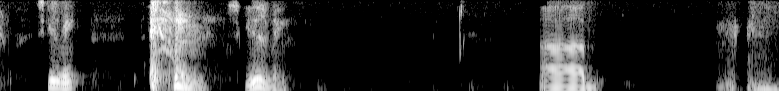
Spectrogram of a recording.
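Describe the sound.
Throat clearing and coughing from someone with a tickle in the throat: a few short, rough voiced bursts separated by pauses, fairly loud and with no talk between them.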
